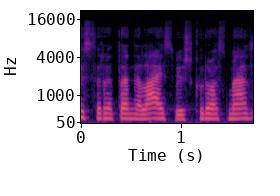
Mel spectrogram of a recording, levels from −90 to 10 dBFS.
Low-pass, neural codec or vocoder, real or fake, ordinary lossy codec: 14.4 kHz; none; real; Opus, 16 kbps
